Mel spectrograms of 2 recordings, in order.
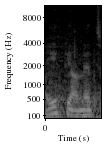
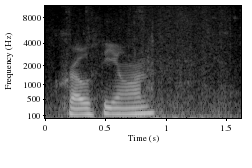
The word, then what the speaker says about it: Atheon: It's not Atheon, it's actually pronounced Crotheon.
